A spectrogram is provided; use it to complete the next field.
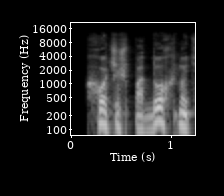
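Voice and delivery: ordinary delivery

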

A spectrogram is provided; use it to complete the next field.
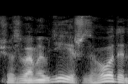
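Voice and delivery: plain

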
